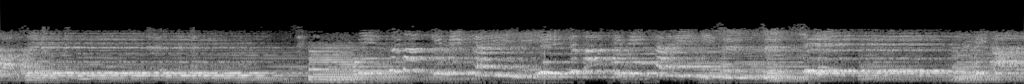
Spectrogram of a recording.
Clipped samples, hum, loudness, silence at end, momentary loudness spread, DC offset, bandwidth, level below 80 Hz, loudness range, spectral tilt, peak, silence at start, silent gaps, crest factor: under 0.1%; none; -12 LUFS; 0 s; 3 LU; under 0.1%; 6.4 kHz; -58 dBFS; 1 LU; -1 dB/octave; 0 dBFS; 0 s; none; 12 dB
